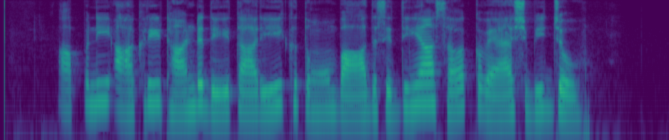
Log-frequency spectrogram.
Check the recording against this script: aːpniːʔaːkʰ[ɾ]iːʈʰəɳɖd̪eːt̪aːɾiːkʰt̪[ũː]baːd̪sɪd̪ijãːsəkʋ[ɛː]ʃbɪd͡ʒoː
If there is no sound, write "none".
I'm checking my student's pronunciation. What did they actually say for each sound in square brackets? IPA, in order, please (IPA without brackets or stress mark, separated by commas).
ɾ, õː, ɛː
